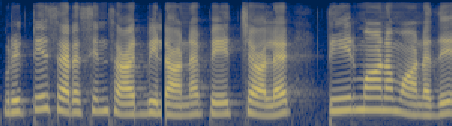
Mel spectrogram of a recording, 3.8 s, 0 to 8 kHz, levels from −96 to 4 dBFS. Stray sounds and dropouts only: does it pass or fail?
fail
